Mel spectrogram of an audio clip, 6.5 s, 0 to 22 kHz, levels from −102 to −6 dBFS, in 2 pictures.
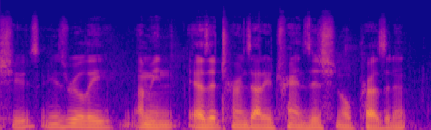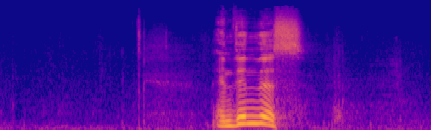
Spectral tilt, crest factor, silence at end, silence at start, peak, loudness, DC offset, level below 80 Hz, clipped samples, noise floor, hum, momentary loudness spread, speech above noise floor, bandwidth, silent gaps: -5.5 dB/octave; 22 dB; 1 s; 0 s; -14 dBFS; -35 LUFS; under 0.1%; -60 dBFS; under 0.1%; -71 dBFS; none; 17 LU; 36 dB; 15.5 kHz; none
